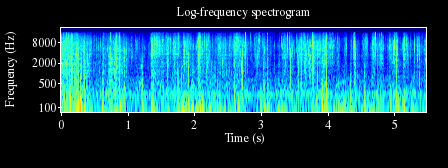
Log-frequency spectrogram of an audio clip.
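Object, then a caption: Foil-backed plastic bubble wrap sheet. A flat square sheet of silvery metallic foil bubble wrap with a dark grid pattern is held in both hands close to the mic and crinkled and pressed with the fingertips. The sound is a dense, bright crackle of crinkling and tearing-like rustles with many quick sharp snaps and a softer low rumble beneath, rising and falling throughout.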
